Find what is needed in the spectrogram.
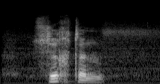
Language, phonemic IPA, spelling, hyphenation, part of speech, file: Dutch, /ˈzʏx.tə(n)/, zuchten, zuch‧ten, verb / noun, Nl-zuchten.ogg
- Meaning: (verb) to sigh; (noun) plural of zucht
